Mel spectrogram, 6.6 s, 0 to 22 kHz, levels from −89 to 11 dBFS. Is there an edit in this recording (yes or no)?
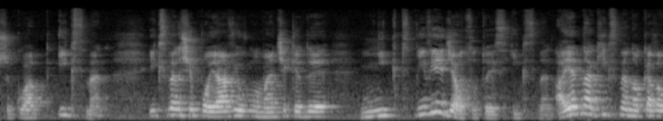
yes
